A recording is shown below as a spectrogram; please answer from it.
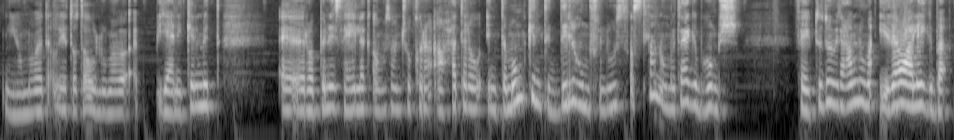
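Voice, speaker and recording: A young woman from Egypt with an Egyptian Arabic accent, hosting a podcast as a casual comic monologue, telling stories in an animated way with frequent laughs. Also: mid-range voice, rapid-fire, slightly rough, soft background music. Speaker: podcast host.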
